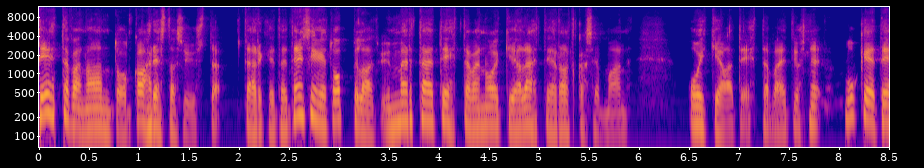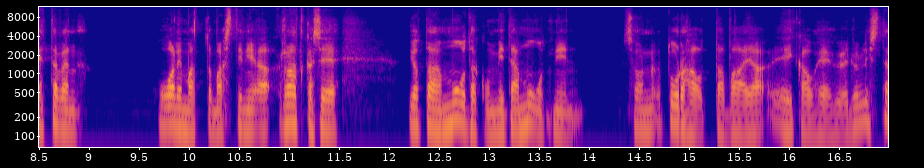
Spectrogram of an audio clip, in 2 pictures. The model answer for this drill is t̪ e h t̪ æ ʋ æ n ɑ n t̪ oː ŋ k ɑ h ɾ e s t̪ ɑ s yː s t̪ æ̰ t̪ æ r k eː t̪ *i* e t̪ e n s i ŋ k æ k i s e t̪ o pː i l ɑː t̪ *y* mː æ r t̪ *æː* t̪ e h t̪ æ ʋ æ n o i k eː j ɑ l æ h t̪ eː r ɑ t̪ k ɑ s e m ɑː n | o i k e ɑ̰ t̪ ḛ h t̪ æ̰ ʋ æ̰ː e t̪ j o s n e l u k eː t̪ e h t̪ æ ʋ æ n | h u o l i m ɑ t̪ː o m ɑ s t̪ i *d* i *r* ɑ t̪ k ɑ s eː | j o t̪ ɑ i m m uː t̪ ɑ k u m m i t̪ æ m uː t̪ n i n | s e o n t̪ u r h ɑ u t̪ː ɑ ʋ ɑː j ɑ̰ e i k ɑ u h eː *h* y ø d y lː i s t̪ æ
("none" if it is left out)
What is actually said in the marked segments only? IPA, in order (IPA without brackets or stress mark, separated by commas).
æ, y, æː, n, r, h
